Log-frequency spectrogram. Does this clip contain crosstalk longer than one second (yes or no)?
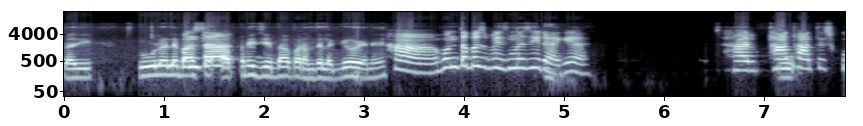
no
